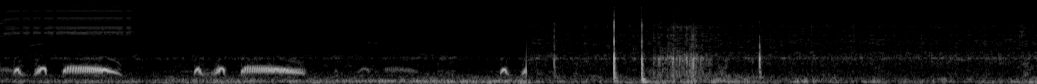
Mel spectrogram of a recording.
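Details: Spotted dove being lured in Meratus while rain comes down: a few short coos and long falling coos over the first three seconds, then the calling stops and sharp clicks and handling noises take over.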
